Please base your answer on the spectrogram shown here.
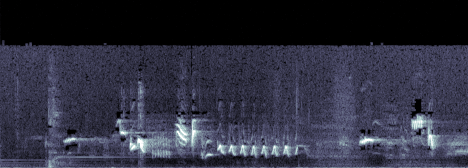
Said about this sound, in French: Alors, quand j'ai de la visite, je mets le chant des oiseaux. Et c'est comme si que c'était les poupées qui accueillaient le visiteur. Donc, c'est aussi le chant des poupées.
